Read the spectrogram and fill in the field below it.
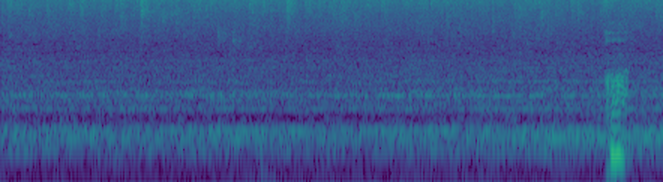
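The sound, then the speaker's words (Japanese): Water runs steadily in a soft, continuous stream, rinsing soap foam off, with a brief louder splash near the end. No one speaks. “もうほとんど泡は取れたかな。もう少しかな。”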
